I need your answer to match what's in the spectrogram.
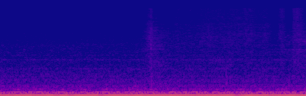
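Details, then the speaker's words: Chevrolet Camaro with AEM cold air intake idling after repair of a crank-no-start caused by the MAF harness rubbing on the power steering pulley and shorting a fuse. Steady, even low rumble, no stumbles or cut-outs; normal idle. "It didn't cut out again, so that's a good sign."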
